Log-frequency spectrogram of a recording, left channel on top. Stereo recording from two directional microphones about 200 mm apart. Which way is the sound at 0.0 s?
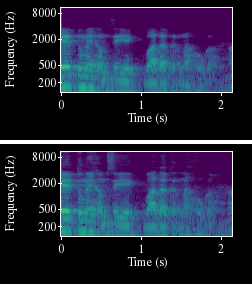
25° right (ahead or behind).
